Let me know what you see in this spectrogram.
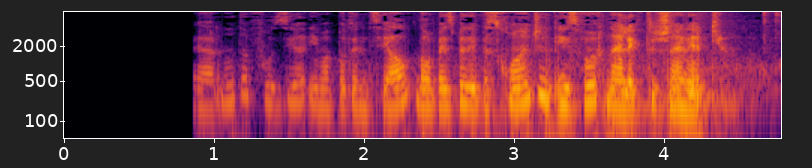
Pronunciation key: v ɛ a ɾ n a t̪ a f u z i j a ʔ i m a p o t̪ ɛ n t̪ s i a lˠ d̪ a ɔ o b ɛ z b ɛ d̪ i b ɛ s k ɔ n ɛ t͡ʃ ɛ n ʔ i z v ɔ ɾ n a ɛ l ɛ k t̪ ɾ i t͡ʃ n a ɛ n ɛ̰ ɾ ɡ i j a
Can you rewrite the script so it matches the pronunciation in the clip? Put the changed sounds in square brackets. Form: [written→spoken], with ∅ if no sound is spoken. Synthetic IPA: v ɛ a ɾ n a t̪ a f u z i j a ʔ i m a p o t̪ ɛ n t̪ s i a lˠ d̪ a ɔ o b ɛ z b ɛ d̪ i b ɛ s k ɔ n ɛ t͡ʃ ɛ n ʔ i z v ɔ ɾ n a ɛ l ɛ k t̪ ɾ i t͡ʃ n a ɛ n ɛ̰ ɾ ɡ i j a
